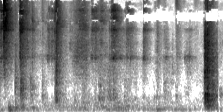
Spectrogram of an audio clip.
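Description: Faint scattered knocks and clicks, the strongest in the first half-second and another about a second in, over a low rumble.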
